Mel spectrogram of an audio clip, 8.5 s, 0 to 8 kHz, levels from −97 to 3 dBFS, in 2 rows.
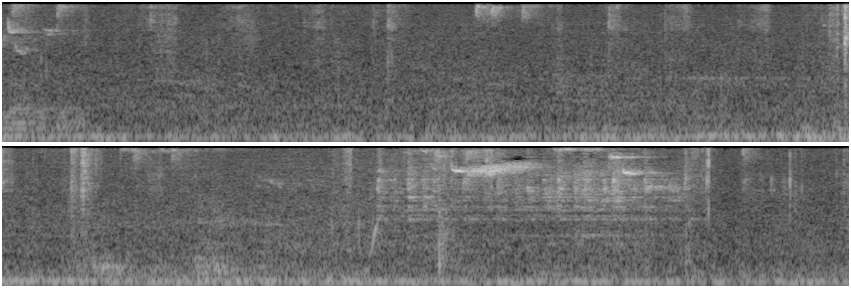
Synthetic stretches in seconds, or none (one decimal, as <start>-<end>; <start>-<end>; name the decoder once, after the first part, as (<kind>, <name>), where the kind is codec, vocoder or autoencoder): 0.0-0.8 (vocoder, BigVGAN v2); 1.5-6.6; 7.1-8.5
